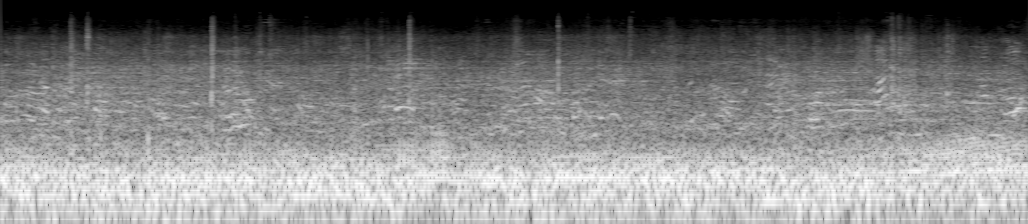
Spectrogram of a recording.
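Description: Busy street crowd chatter over a steady low rumble of nearby motor traffic, with a few short sharp knocks.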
